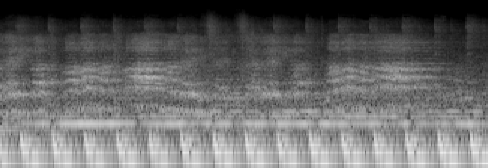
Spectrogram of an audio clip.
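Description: Children's choir singing over backing music with a steady low beat of about two pulses a second; the voices drop out briefly around the middle and come back.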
